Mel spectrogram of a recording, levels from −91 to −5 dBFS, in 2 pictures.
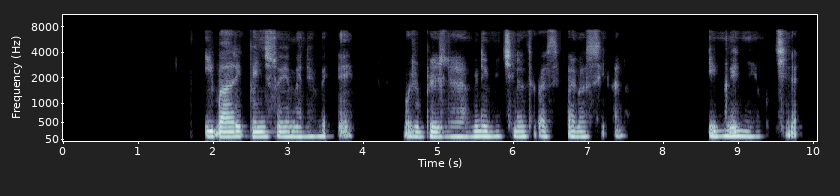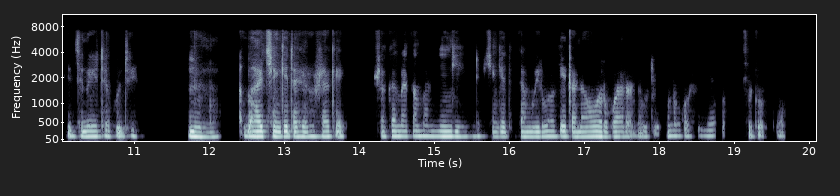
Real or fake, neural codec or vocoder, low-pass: fake; codec, 16 kHz, 4 kbps, X-Codec, HuBERT features, trained on general audio; 7.2 kHz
